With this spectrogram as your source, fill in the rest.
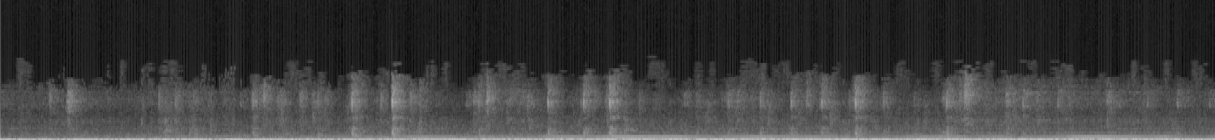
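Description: A tram's motor whines with a steady hum.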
